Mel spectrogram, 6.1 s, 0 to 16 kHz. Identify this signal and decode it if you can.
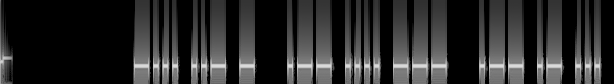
Morse code, heard as a keyed tone, about 25 wpm, 700 Hz. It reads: BUT WHO WAS
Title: Sentences from Top 1000 Words - Review Part 5 - 25wpm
